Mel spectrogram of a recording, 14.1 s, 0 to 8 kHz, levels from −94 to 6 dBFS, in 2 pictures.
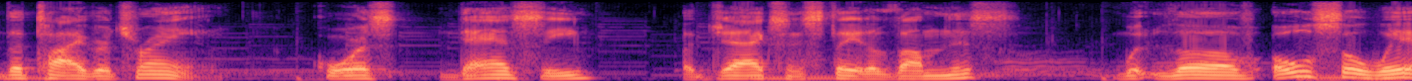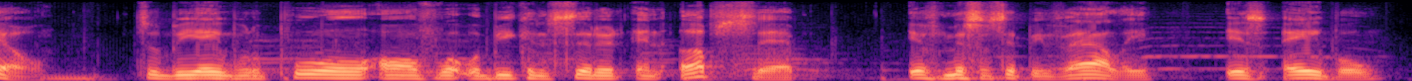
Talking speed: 135 wpm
